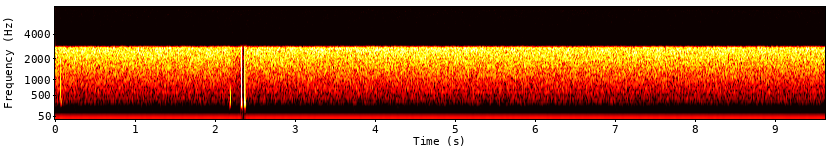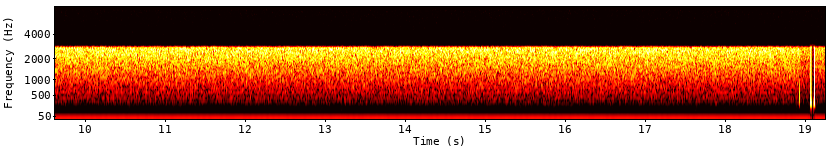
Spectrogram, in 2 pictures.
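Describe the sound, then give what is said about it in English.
Steady, hissing radio static fills the whole stretch, band-limited and unbroken, with two brief sharp clicks like a transmitter keying, one early and one at the very end. No voices come through. “Negative. It was all static.”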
